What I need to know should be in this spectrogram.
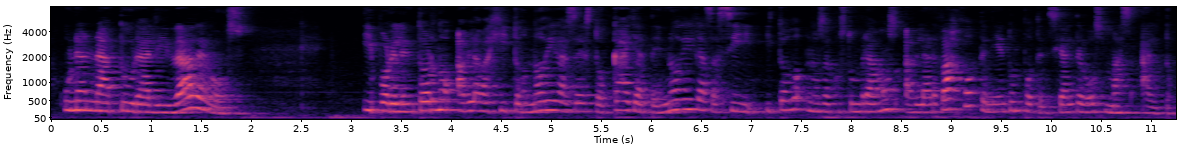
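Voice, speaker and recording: A woman with a Latin American Spanish accent teaching a voice course, explaining step by step and often checking that listeners follow. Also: on the high side. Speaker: voice and speaking coach. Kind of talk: instructive course lecture. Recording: echoey room.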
